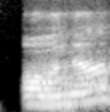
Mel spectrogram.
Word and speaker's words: honor: but we say iron honor because h is silent o gets pronounced i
